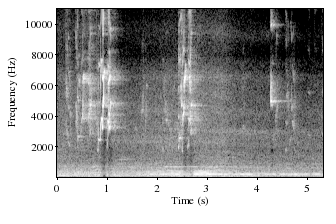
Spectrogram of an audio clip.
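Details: Biola euwing green lovebird, 24 November 2021, making a few brief high scratchy chirps spaced over several seconds above a low droning hum.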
